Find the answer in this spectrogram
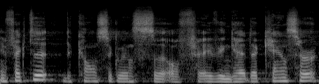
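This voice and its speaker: This man speaks at a fairly slow pace with an Italian accent and a fairly high pitch. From Italy, Milan. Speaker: psychologist. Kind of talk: conference talk. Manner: halting.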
